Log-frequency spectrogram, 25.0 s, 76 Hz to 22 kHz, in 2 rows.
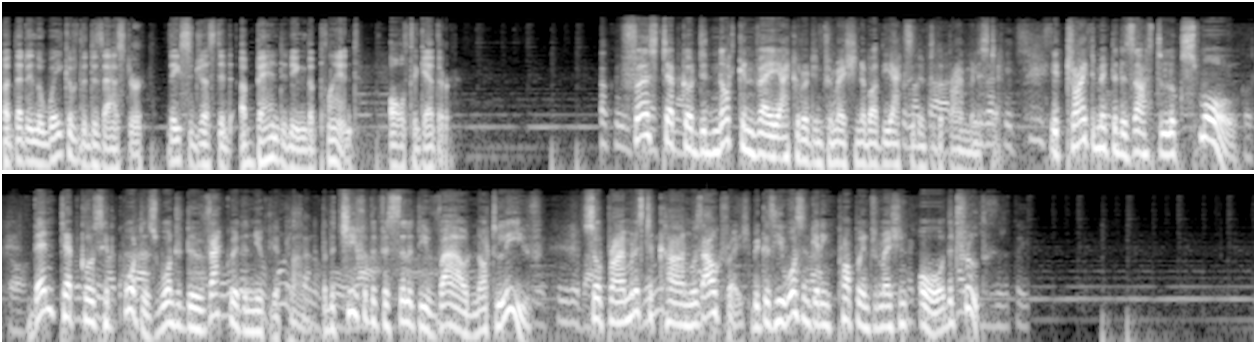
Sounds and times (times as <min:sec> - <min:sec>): Speech: 0:00.0 - 0:04.6, 0:06.0 - 0:22.8.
